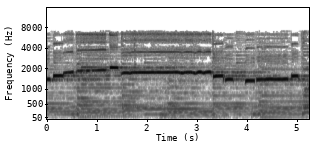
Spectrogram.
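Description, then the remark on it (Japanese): A soft, breathy wind melody of ocarina and recorder carries a slow tune over steady harmonic accompaniment, held notes gliding between pitches at a moderate, even loudness with no voices. “この楽曲を聴けば、なぜか懐かしさを感じる、そんな雰囲気の音楽、それはオカリナとリコーダーが醸し出しているのです。”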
